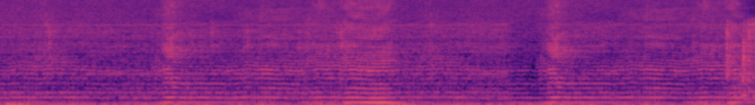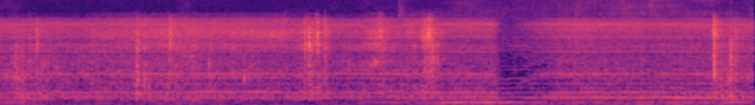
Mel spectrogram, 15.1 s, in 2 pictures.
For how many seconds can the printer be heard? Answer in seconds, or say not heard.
15 s.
